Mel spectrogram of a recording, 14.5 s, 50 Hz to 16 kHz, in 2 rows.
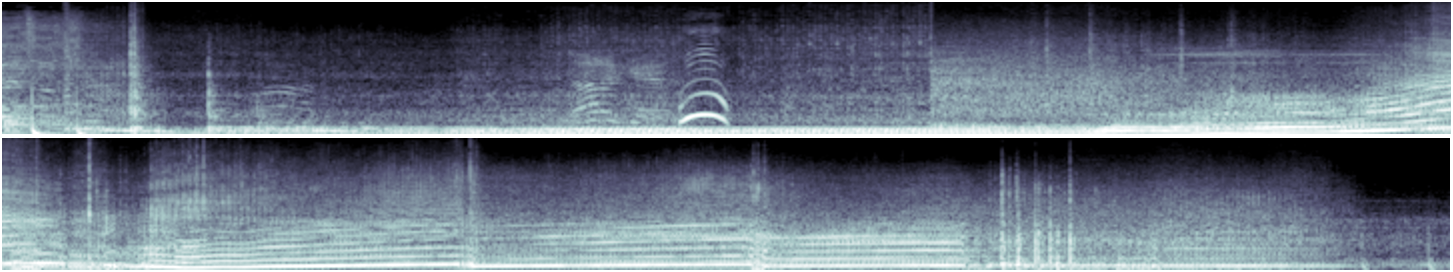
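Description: Lamborghini Huracán's V10 engine accelerating hard. Its pitch climbs, drops sharply at an upshift about eight seconds in, then climbs again through the next gear before levelling off.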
